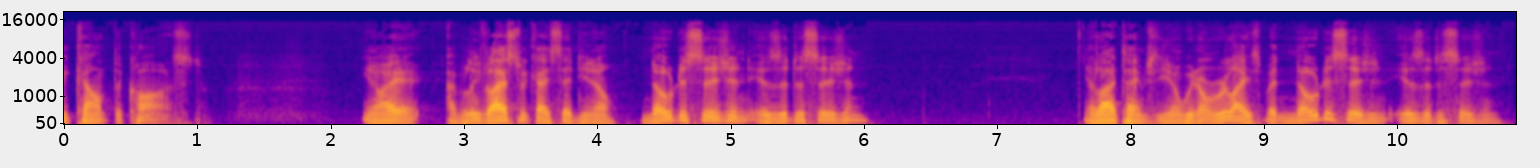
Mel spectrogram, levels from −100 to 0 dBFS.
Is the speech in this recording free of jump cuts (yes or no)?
yes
